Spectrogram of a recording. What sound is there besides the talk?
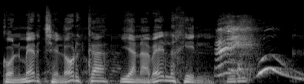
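sneeze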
